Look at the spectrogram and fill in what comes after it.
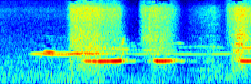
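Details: A walrus gives a powerful, steady, pure whistle, held level and repeated between loud breathy hissing bursts.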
